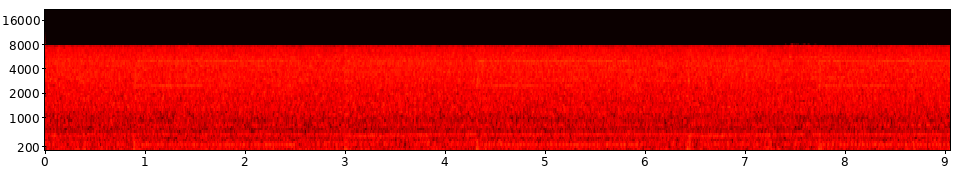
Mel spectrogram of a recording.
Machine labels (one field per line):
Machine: slide rail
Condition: normal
